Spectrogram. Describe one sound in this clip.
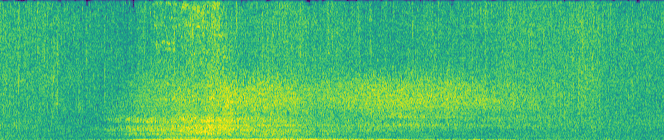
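Waves surge and crash below.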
